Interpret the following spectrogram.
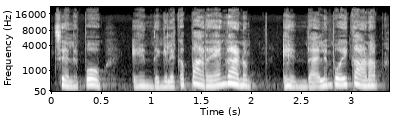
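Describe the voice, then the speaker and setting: A woman's voice: on the high side, brisk, dark tone, lightly acted. A woman voicing a scheming, jealous young woman who grumbles sulkily. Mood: grumbling. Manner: sulky, grumbling.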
